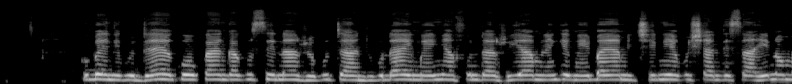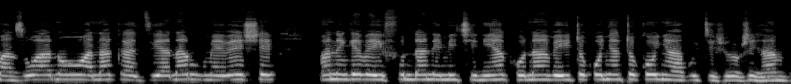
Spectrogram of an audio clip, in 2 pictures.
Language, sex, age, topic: Ndau, male, 36-49, health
